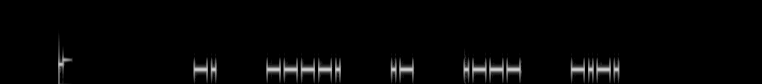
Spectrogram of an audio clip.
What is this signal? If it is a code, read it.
Morse code, heard as a keyed tone, about 28 wpm, spaced as for 13 wpm, 690 Hz. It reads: N9AJC
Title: USA Call Signs - 5 Characters - 4x Character Spacing - 28wpm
